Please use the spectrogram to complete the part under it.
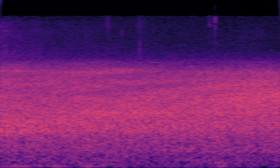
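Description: An ANA airliner at Frankfurt Airport produces a loud, steady jet engine roar, a broad hissing wash with low rumble that stays constant and close throughout.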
